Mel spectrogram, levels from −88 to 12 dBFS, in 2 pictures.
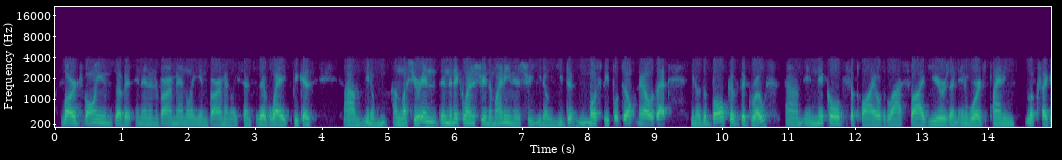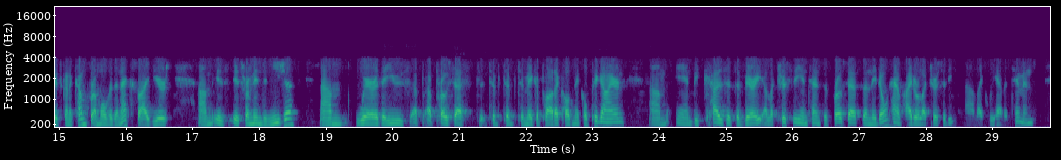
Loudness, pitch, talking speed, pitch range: -28 LUFS, 105 Hz, 220 wpm, 100-115 Hz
